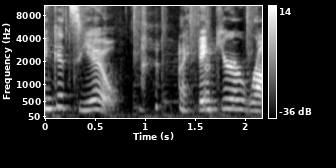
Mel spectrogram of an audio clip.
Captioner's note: Angela laughing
